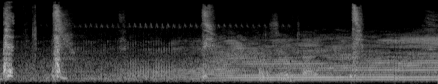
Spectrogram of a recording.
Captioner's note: sneezing; speaking in foreign language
